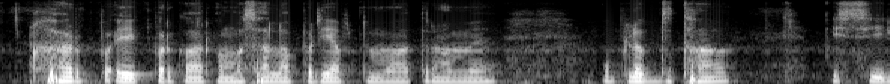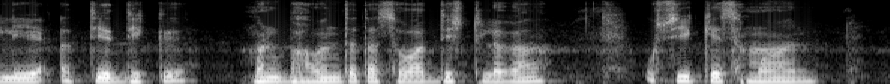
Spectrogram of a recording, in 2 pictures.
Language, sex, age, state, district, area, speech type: Hindi, male, 18-30, Rajasthan, Nagaur, rural, spontaneous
